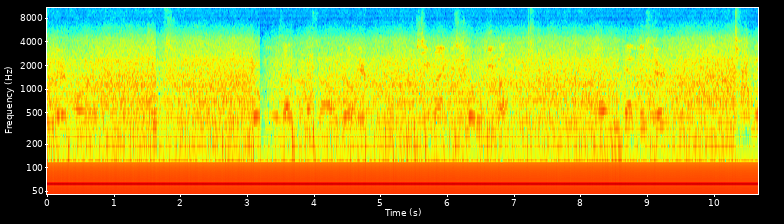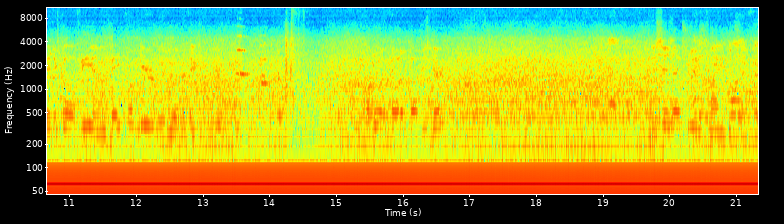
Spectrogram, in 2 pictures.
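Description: Steady, loud machinery noise inside a military field kitchen truck, with indistinct voices talking under it.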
